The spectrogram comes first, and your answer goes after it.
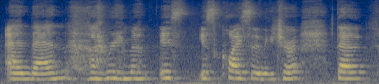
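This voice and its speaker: A woman's voice: high voice, flat delivery, unhurried, a little hiss or hum. Hesitant Hong Kong-accented young woman. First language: Cantonese. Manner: hesitant, many fillers and restarts, soft-spoken. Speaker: interviewee. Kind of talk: personal storytelling, answering questions.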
